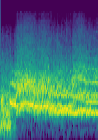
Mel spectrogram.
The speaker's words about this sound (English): Meg barges out the front door, followed by the sounds of a car's wheels screeching to a stop.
